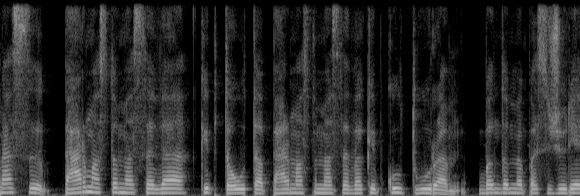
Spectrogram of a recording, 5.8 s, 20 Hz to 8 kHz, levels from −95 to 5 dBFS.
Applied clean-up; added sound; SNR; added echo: none; none; none; none.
